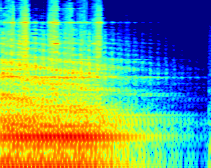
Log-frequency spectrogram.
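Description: Intro sound effect: a low, steady drone with a rapid flutter, fading away over the second half to near silence.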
